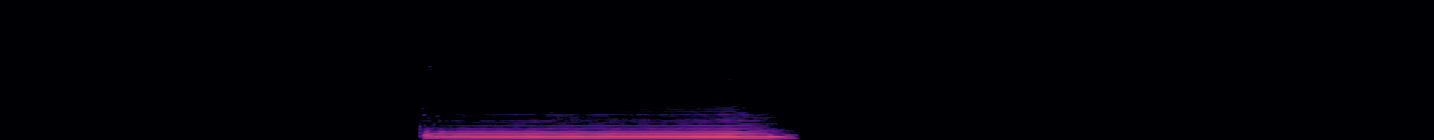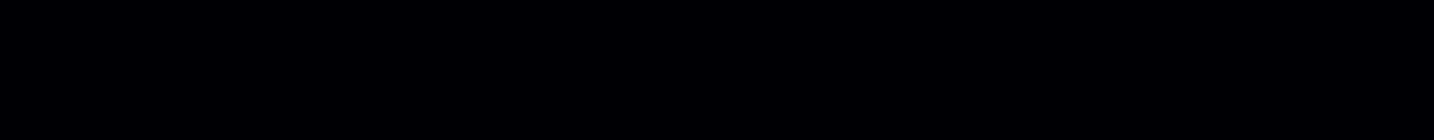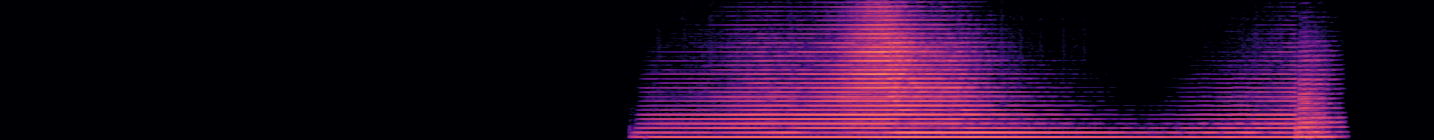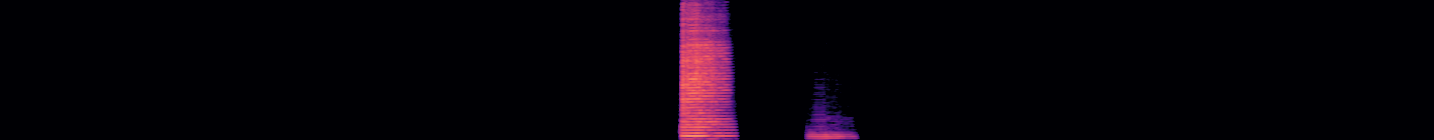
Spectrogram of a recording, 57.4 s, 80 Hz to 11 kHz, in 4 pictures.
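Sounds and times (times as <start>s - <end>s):
horn: 4.2s - 8.0s, 35.0s - 42.2s, 49.8s - 50.4s, 51.1s - 51.6s.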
